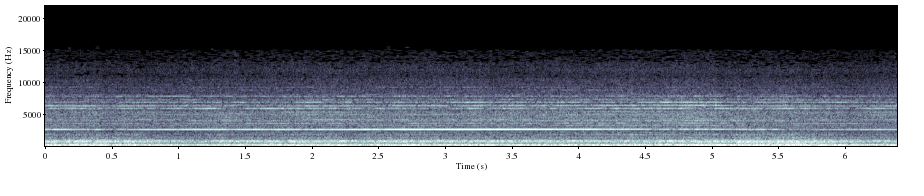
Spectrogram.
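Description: An electric welding arc crackles and buzzes steadily.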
